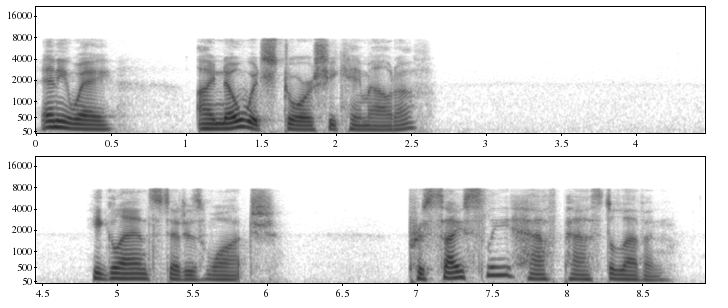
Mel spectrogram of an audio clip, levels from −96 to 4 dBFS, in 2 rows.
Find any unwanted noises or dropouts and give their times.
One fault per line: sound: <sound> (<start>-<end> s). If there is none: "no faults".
no faults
